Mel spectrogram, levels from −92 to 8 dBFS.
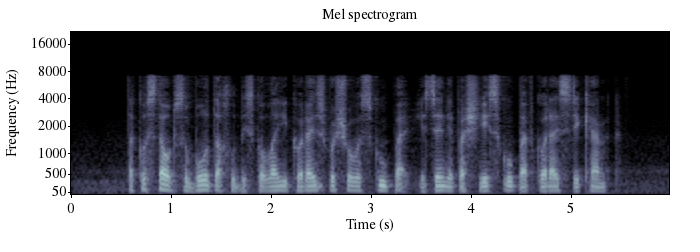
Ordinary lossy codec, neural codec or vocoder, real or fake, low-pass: none; codec, 16 kHz, 0.5 kbps, FunCodec, trained on LibriTTS, 25 frames a second; fake; 7.2 kHz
